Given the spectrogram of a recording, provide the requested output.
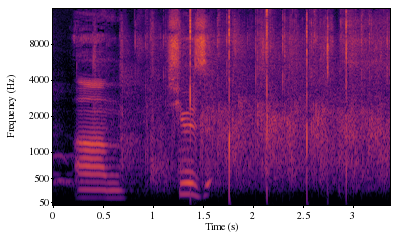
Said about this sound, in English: It's a good thing she's not here this morning, or that weak clap really would have hurt her feelings.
